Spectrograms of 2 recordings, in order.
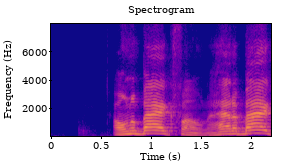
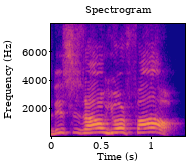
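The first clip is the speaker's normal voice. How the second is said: higher, louder angry outburst at mama; angry blaming; 6 semitones higher, 5 dB louder than usual. Retold or imitated. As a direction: snap the blame back at her, hammed-up. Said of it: "Boy, it made me mad".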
